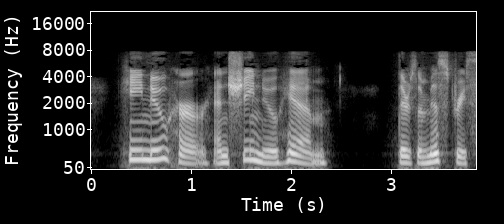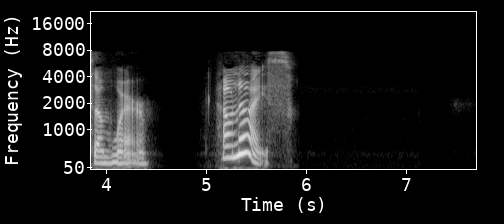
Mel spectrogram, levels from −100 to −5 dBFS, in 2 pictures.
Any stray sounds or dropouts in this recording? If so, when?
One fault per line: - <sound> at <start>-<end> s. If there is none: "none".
none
